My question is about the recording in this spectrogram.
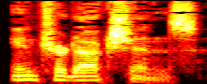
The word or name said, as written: introductions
